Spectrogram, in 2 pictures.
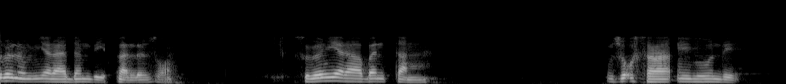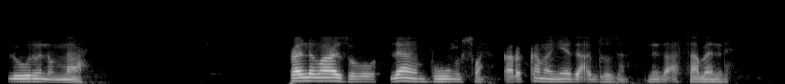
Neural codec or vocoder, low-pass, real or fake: codec, 16 kHz, 1 kbps, X-Codec, HuBERT features, trained on general audio; 3.6 kHz; fake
